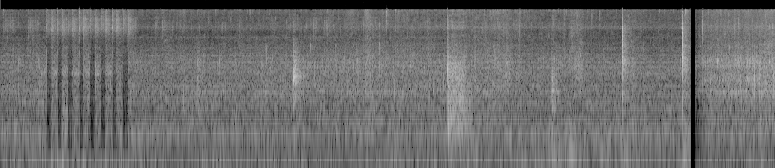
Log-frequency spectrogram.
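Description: Chicken and vegetables in sauce sizzling and bubbling gently in a non-stick wok over high flame, the sauce being cooked down. A wooden spatula stirs through it, with a few short knocks against the pan.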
